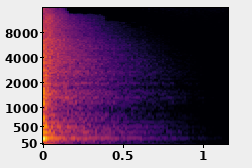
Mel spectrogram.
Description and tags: BMDK SNARE 001
Various snare drums, both real and sampled, layered and processed in Cool Edit Pro.
drum, processed, sample, snare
